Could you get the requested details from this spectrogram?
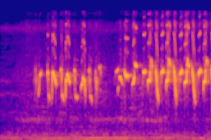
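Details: Sooty-headed bulbul delivering a long, quick warbled song, two dense bursts of tumbling, rising and falling chirps with a brief gap between them.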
